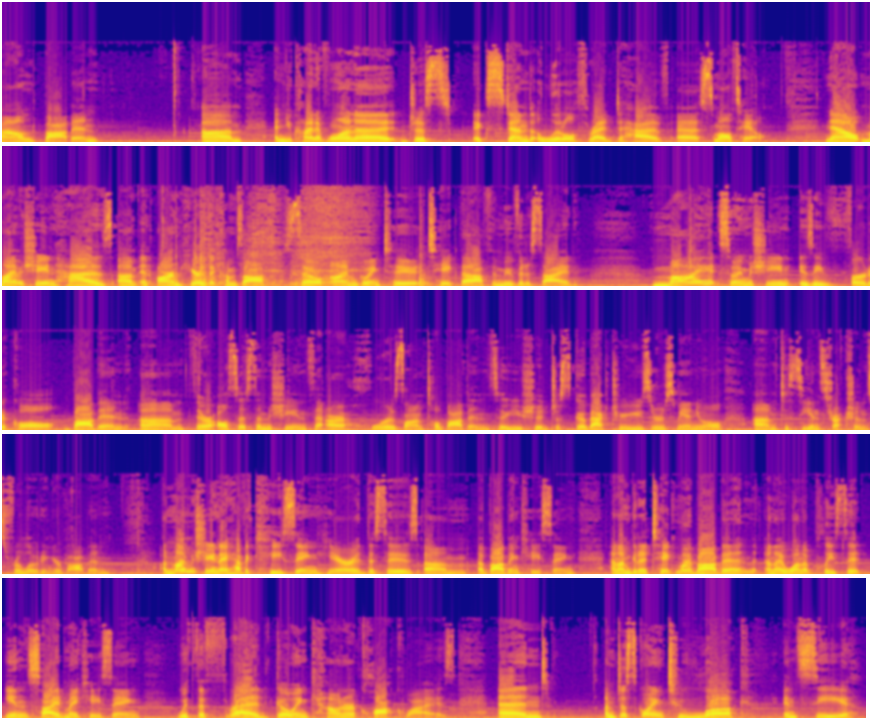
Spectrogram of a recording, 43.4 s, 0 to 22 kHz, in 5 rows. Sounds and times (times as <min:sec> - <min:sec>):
Speech: 0:15.2 - 0:39.1, 0:40.8 - 0:43.2.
